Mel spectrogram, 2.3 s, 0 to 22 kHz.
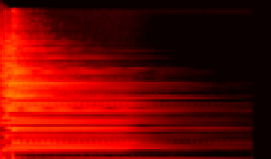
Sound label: F Major 7th Suspended 4th, Guitar, DADGAD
